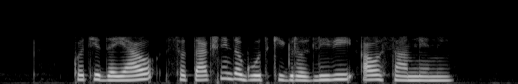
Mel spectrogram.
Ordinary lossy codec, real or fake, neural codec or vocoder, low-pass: none; fake; codec, 16 kHz, 4 kbps, X-Codec, WavLM features, trained on Multilingual LibriSpeech; 3.6 kHz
